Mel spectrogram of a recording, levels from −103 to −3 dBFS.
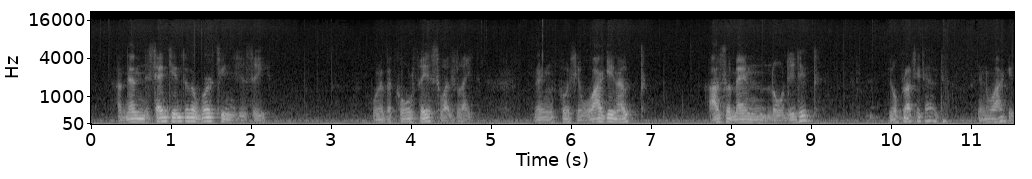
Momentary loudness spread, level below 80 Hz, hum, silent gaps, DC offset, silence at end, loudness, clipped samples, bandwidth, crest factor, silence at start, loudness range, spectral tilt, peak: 22 LU; -52 dBFS; none; none; under 0.1%; 0 s; -42 LUFS; under 0.1%; 16.5 kHz; 20 dB; 0 s; 6 LU; -7.5 dB/octave; -22 dBFS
